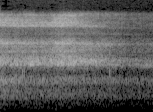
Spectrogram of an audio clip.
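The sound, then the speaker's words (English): A single long, airy breath drawn slowly and steadily during a guided breathing exercise with eyes closed, fairly soft, with no talking and nothing else around it. “This type of breathing helps bring you present.”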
